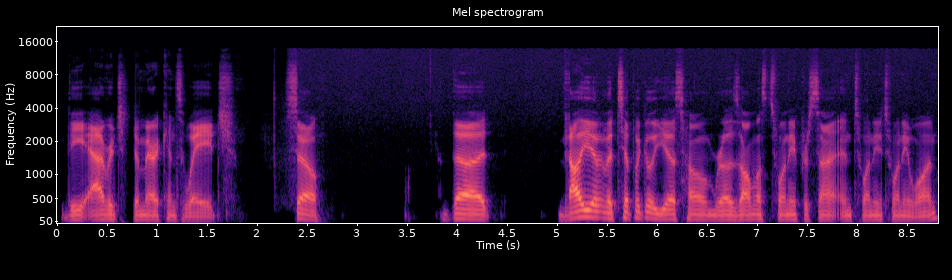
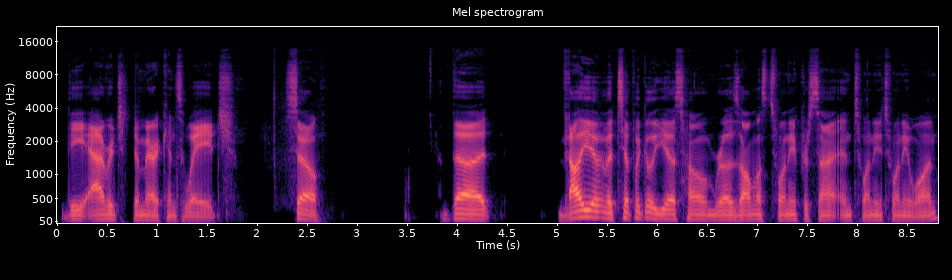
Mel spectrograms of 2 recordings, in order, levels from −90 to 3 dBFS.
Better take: second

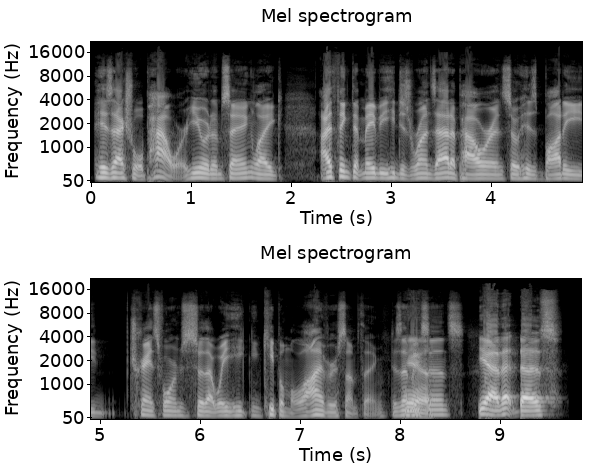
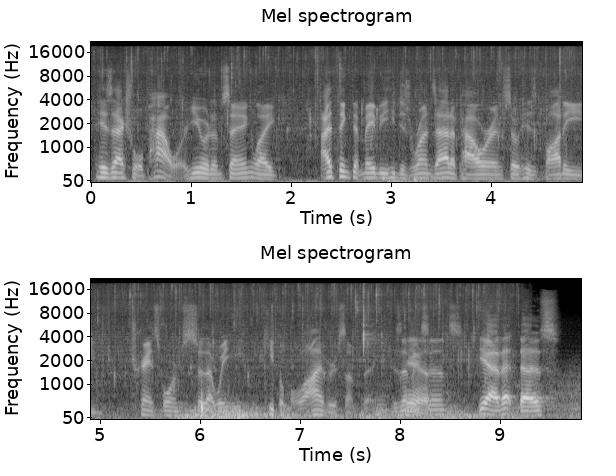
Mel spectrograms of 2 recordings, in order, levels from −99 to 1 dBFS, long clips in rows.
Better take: first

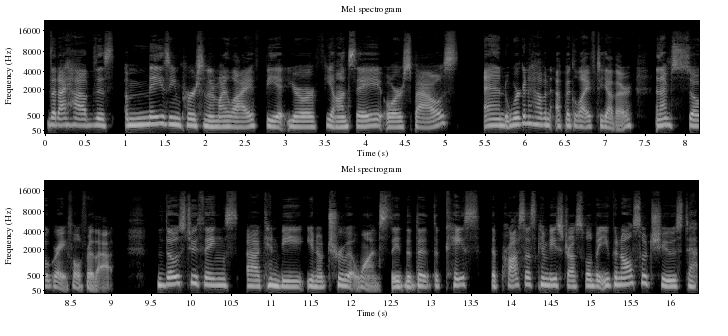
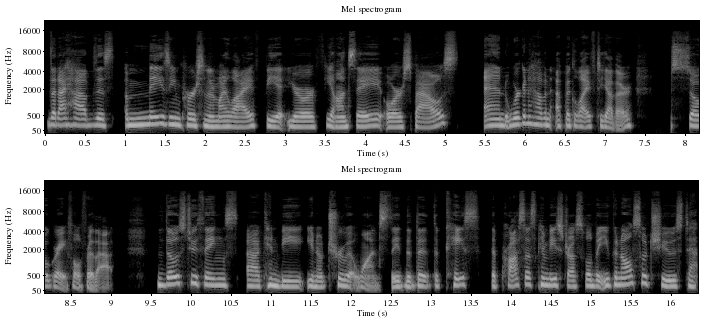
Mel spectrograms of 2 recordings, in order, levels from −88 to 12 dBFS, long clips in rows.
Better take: first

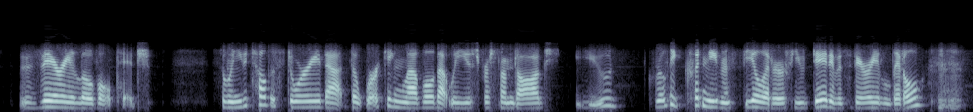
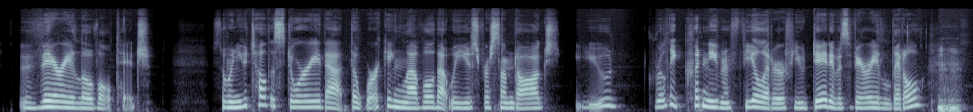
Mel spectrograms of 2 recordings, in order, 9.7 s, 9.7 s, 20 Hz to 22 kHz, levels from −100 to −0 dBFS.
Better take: second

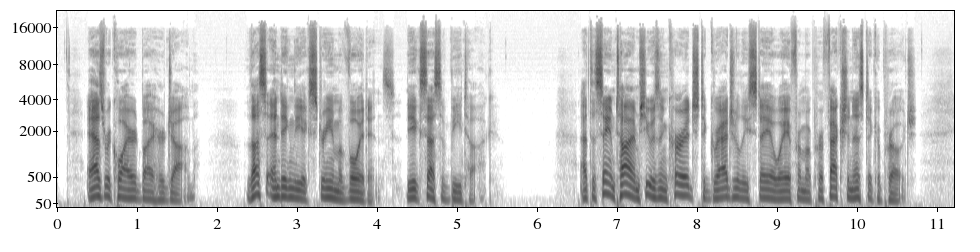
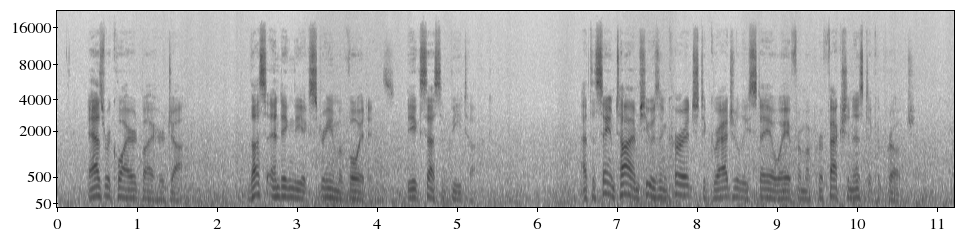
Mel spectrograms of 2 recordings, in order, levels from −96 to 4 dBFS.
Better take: first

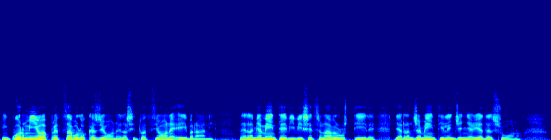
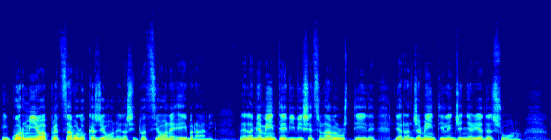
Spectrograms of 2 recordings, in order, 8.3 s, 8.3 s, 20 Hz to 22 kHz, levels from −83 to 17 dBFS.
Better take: second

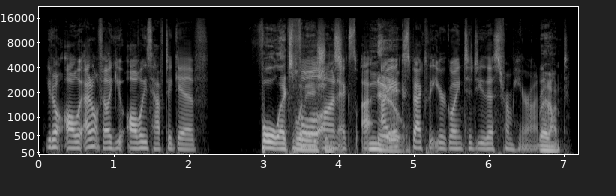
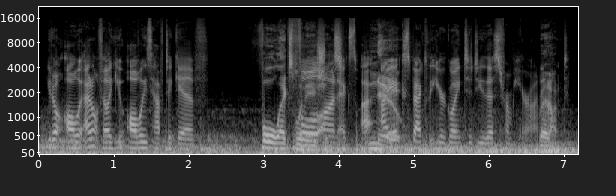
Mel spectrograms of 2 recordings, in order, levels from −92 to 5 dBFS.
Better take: first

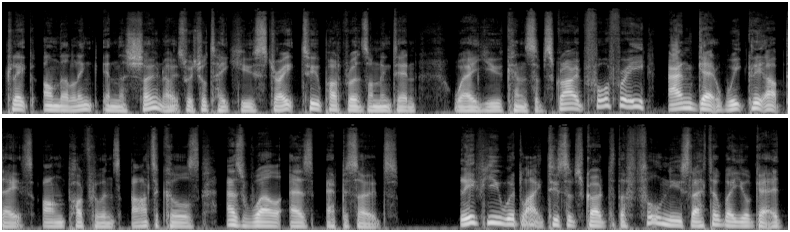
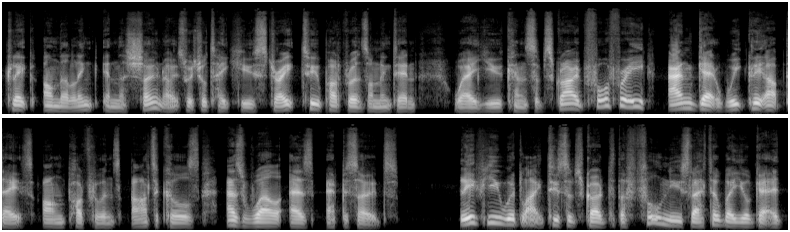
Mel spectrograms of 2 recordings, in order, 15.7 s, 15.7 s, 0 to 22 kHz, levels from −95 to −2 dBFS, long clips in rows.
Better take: first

